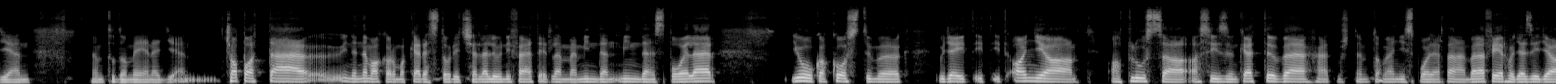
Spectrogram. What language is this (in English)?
Hungarian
